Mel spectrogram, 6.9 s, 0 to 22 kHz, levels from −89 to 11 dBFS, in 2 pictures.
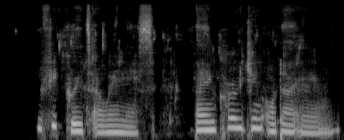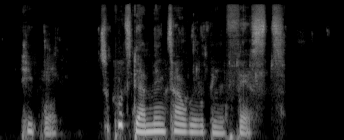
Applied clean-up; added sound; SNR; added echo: neural mask model Resemble Enhance denoiser.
